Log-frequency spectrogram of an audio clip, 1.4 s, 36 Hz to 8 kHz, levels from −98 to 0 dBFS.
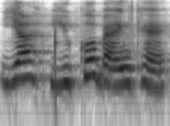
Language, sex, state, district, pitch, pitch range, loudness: Hindi, female, Uttar Pradesh, Budaun, 230 Hz, 215-275 Hz, -17 LUFS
